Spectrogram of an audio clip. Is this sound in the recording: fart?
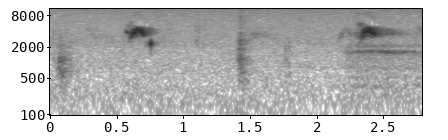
no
